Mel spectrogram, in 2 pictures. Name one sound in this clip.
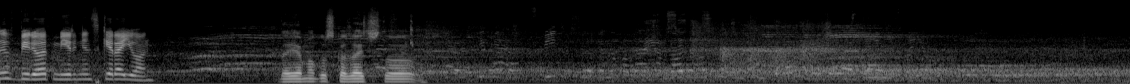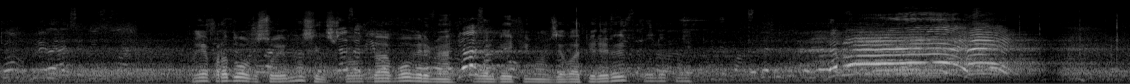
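Young women talk excitedly close by.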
